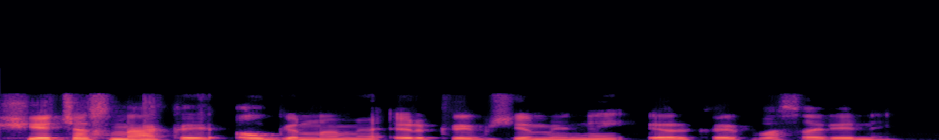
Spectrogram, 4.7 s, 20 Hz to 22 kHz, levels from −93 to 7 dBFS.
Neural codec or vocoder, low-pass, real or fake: codec, 16 kHz, 2 kbps, X-Codec, HuBERT features, trained on balanced general audio; 7.2 kHz; fake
